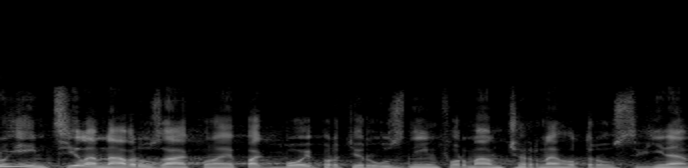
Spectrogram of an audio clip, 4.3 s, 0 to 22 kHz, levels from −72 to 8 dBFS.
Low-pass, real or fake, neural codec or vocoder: 10.8 kHz; fake; autoencoder, 48 kHz, 128 numbers a frame, DAC-VAE, trained on Japanese speech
